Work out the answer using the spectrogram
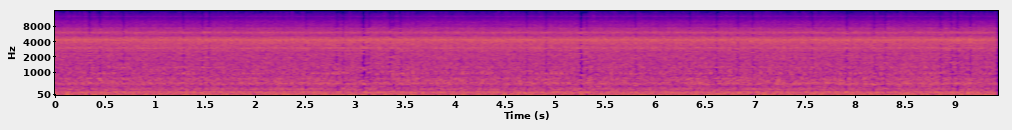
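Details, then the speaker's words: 1978 Dodge D200 crew cab 318 V8, abandoned 17 years, said to have a broken crankshaft: after first start on dribbled gas it idles steady and even with no knocks, ticks or hesitation, running like a top. "I hear nothing. Boy, that thing's running like a top."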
